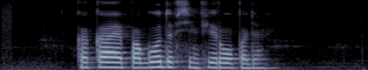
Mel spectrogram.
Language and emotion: Russian, neutral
